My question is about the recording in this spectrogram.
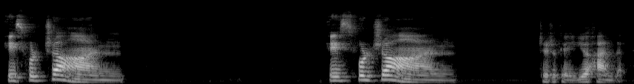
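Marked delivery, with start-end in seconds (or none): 0.0-4.6 slow answer with a drawn-out "John"; recitation model. Shown as a demonstration. Teacher leads students reciting the answer, slow model reading. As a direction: read it out slowly for repetition. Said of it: "我们大声来背".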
